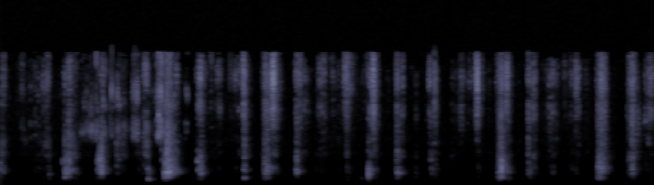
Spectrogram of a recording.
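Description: Tarot cards being handled in the hands: a run of short, soft papery flicks and scrapes, about three or four a second.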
